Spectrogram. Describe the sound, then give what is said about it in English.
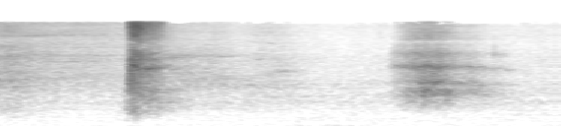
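A deep breath drawn in and then blown out during a calm centering exercise: two soft, airy rushes of breath, the first sharper and the second broader, with quiet stillness between them. “I ask you to center yourself, if you will. Take a breath in and blow it out.”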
